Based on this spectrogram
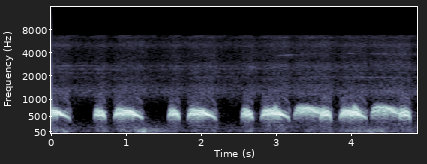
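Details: Purple-legged spotted dove cooing with speed and carry: pairs of a clipped coo followed by a long, full, slightly falling coo, repeated about once a second.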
